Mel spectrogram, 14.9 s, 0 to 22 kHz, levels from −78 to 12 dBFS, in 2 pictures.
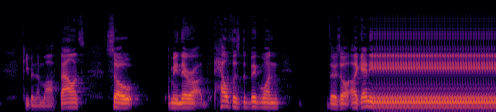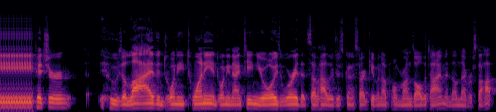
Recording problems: audio freezing; at 5.5 s for 2.5 s

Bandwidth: 14 kHz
